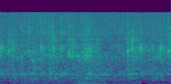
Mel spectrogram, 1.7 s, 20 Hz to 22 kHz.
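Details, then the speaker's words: Mercedes 5-cylinder diesel at idle with worn injector nozzles: harsh, loud rattling clatter like ball bearings inside and rough running; heavy diesel knock from worn nozzles not spraying correctly. "I want you to hear the knocking now not only is this engine running rough as you can see it also sounds like there's ball bearings inside there"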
